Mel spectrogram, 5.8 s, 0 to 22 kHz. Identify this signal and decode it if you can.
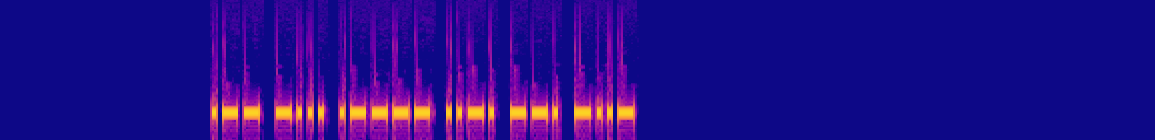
Morse code, heard as a keyed tone, about 43 wpm, 700 Hz. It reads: WB1FGX
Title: USA Call Signs - 6 Characters - Repeated 3x - 45wpm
